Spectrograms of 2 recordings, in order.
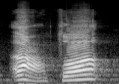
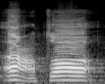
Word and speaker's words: أَعْطَى: فَأَمَّا مَنْ أَعْطَى وَاتَّقَى، فَأَمَّا مَنْ أَعْطَى وَاتَّقَى. اعطا عین اور تا کو انڈر لائن کریں گے، اور یہاں پر واتقى قاف کو انڈر لائن کریں گے، اور ان کا ہم نے تلفظ درست کرنا ہے.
